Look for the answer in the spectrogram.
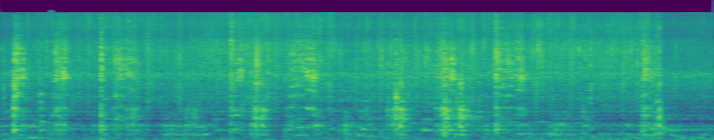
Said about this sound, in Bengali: আলু আর পেঁয়াজটা বেশ ভালো করে ভাজা হয়ে গিয়েছে, এবার দেওয়া হচ্ছে লঙ্কা কুচি।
